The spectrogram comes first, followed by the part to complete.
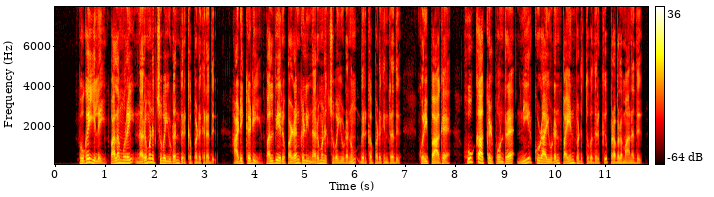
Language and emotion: Tamil, neutral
